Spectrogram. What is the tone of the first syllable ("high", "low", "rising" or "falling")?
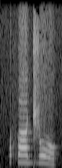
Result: high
